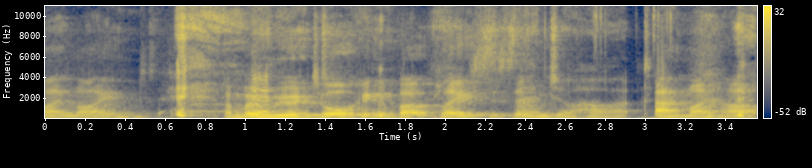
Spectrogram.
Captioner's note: laughs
